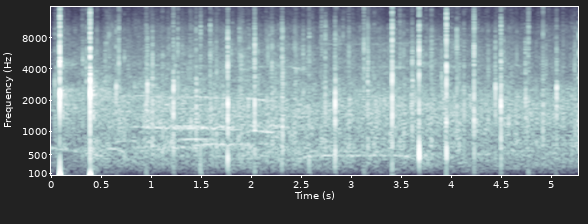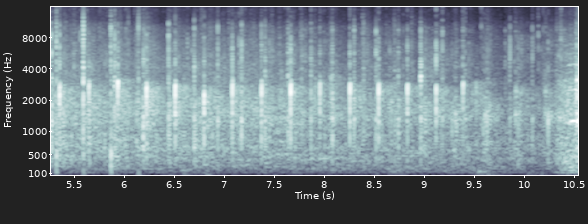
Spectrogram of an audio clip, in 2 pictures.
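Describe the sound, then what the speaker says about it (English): Audience applause at a Dean's List ceremony, dense steady clapping from a crowd that starts loud with a few sharp claps and gradually thins and fades over ten seconds. "Now we're going to get a chance to clap for both of these groups again."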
